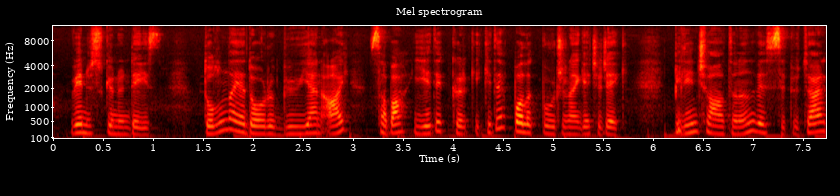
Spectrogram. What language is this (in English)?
Turkish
